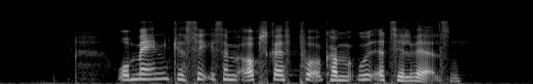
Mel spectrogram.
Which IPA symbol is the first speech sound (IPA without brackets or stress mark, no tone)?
ʁ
